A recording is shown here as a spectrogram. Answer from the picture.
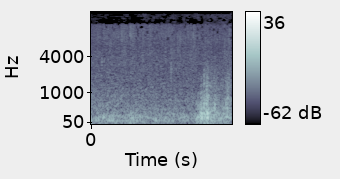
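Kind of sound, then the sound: nature, rain with thunder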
